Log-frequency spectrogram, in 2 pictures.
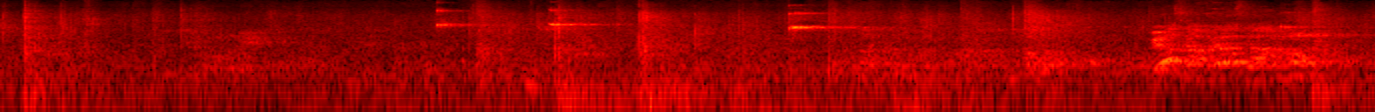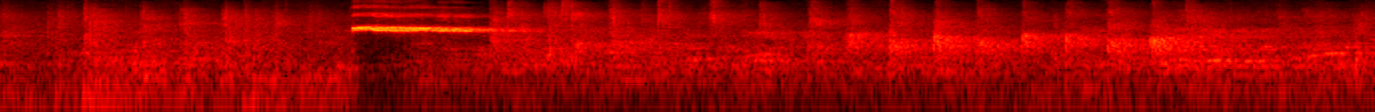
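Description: Players shout and call out across a large echoing hall.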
